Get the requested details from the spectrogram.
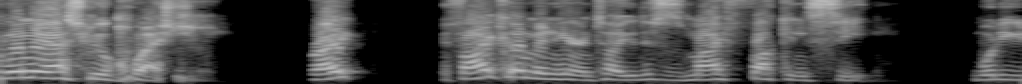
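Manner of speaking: put-on angry outburst, losing temper. Retelling a bar exchange after being teased about beers: imitating himself losing his temper. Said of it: "drunk in me, like, half lost it".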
